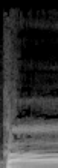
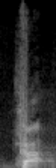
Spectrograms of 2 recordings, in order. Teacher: కా అని పలుకు అంటే 2 చిటికలు వేసుకోండి, క అని పలకంటే 1 చిటిక వేసుకోండి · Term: మాత్రాకాలం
